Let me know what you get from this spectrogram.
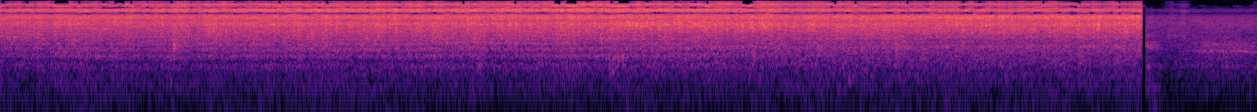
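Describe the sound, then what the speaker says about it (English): A small waterfall beside a steep road in Japan, a continuous broadband rush of falling water heard up close and loud, dropping off abruptly near the end. "Very nice little waterfall"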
